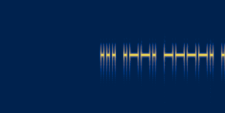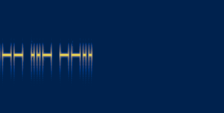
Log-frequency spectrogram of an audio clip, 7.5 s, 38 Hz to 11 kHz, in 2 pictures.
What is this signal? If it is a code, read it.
Morse code, heard as a keyed tone, about 25 wpm, 700 Hz. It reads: SP9WUZ
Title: DXCC-100 Call Signs - 6 Characters - 25wpm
